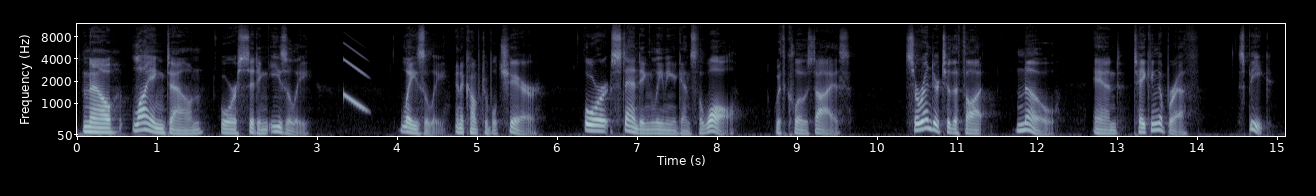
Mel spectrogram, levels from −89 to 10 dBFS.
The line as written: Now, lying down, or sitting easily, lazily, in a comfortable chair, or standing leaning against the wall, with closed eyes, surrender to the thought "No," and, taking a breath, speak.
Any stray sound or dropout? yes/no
yes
